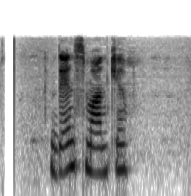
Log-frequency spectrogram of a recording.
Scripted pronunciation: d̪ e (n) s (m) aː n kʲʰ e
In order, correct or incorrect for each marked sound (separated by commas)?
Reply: correct, correct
